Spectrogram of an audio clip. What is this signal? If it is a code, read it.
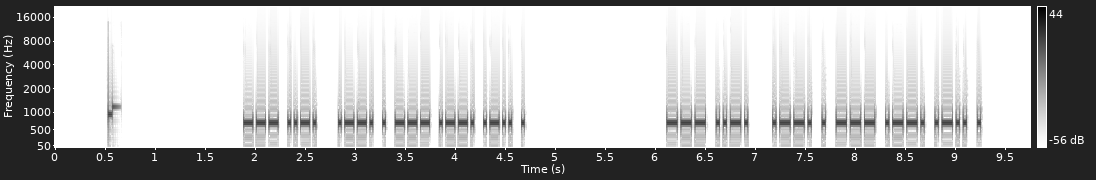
Morse code, heard as a keyed tone, about 33 wpm, 700 Hz. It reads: OF PEOPLE OF PEOPLE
